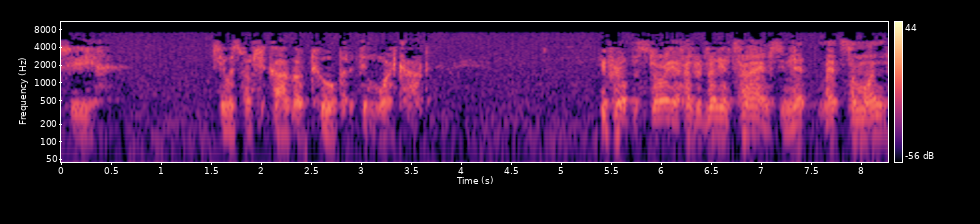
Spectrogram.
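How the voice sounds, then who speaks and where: A wry, easygoing stranger speaks in a very low voice. He tells his story casually, with dry humor. The audio is muffled, like a 1970s radio broadcast. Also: a bit bright, slight background noise. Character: easygoing stranger caught up in a plot. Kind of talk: 1970s radio drama acting. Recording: dull lo-fi 1970s radio recording.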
